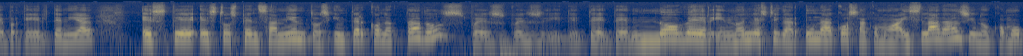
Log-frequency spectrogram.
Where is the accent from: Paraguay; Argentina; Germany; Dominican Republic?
Germany; Spanish is a second language; siendo alemana que soy, pues yo creo que, no sé, por la forma de educación, tal vez en Alemania no estaba tan consciente del problema que todavía existe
